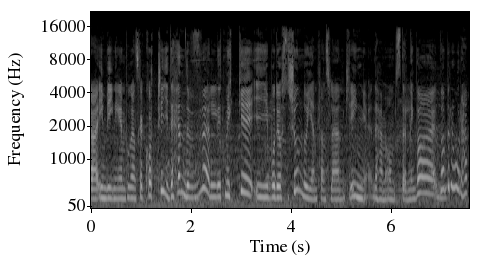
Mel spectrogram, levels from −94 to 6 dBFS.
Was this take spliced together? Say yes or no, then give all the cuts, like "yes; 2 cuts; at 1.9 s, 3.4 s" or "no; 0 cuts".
no; 0 cuts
